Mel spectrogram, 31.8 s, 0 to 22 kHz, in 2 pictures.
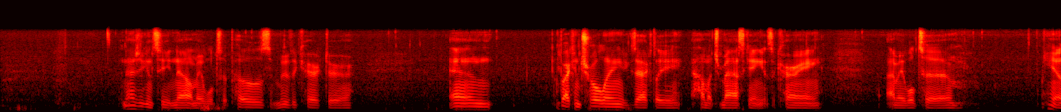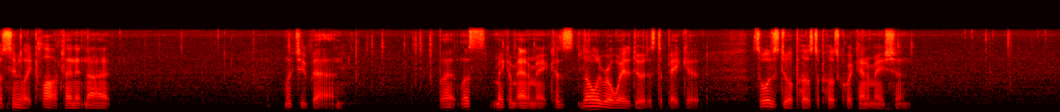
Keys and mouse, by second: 0.8-4.8 drag, 1.5 r, 2.6 g, 4.8 r, 6.6 g, 8.8 r, 12.6 r, 14.4 r, 18.8 Escape, 20.4 r, 21.6 alt+r, 22.1 a, 23.2 alt+g, 23.2 a, 23.6 alt+r, 26.8 a, 29.4 r.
